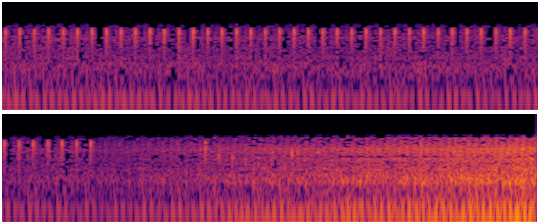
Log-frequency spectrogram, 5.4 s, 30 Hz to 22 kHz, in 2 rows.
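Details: 1999 Daewoo Nubira 2.0L DOHC U20SED engine at idle: sharp, regular tick about three times a second, then revs climb; misfire checked at the DIS coil, where weak spark is suspected but not confirmed.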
